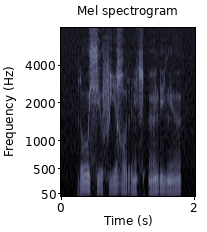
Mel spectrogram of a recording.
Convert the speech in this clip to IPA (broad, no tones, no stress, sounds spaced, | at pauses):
ɾ o sʲ o f i ʁ ɔ r ẽ ɬ ʔ œ̃ lʲ ɾ y lʲ ə̃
